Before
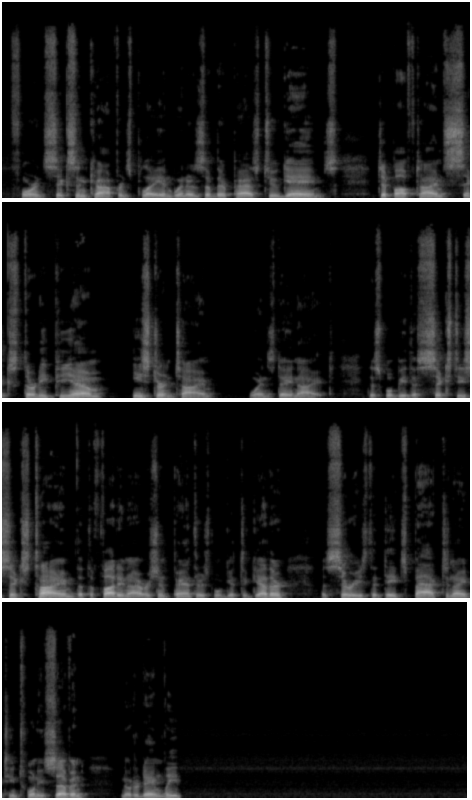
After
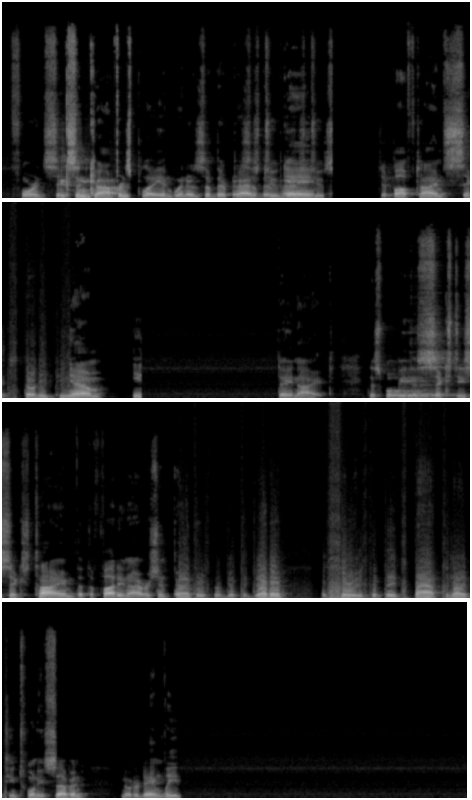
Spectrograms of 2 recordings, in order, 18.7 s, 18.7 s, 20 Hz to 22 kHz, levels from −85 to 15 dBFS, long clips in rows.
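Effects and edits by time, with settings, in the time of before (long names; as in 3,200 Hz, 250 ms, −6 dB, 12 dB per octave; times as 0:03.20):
0:00.60–0:01.29: envelope flattener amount 70%
0:01.85–0:02.76: delay throw 460 ms, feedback 10%, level −4 dB
0:03.31–0:03.90: fade in exponential
0:04.71–0:05.37: running median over 25 samples
0:06.08–0:07.44: fill with room tone
0:08.50–0:08.95: thrown reverb, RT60 1.2 s, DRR −0.5 dB
0:09.46–0:10.58: high-shelf EQ 3,400 Hz −11 dB
0:11.13–0:14.09: windowed peak hold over 17 samples
0:14.59–0:15.53: Bessel low-pass filter 1,700 Hz, order 4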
